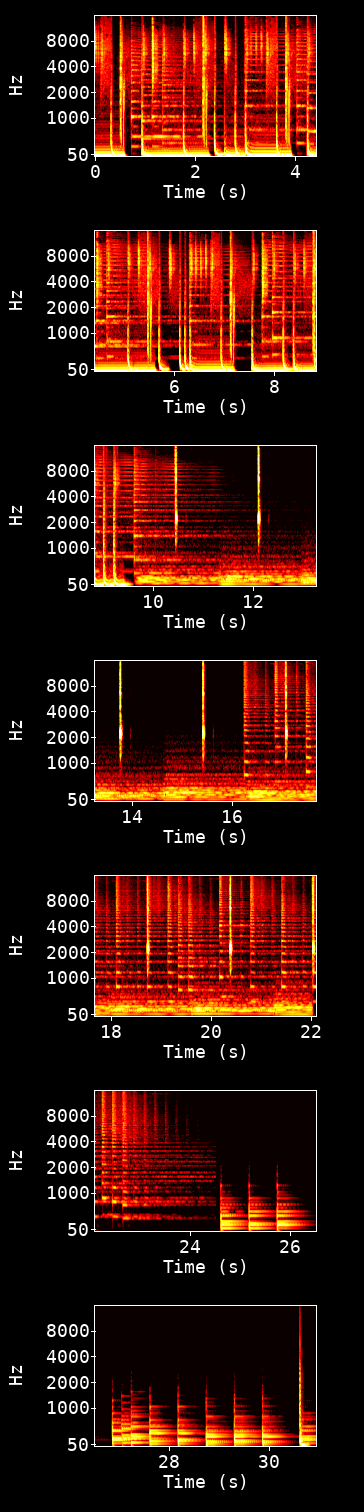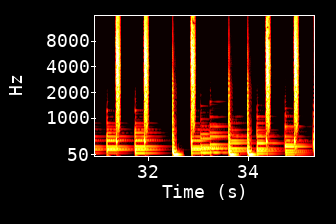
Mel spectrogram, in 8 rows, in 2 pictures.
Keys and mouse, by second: 0.2-1.8 middle drag, 2.1 ctrl+z, 7.7 shift+click, 9.2 z, 10.4 x, 11.6 middle click, 12.7 click, 14.2 shift+click, 15.5 ctrl+z, 16.0 shift+click, 16.2 shift+click, 17.4 shift+click, 19.0 f, 21.0 click, 22.7 i, 25.9 KP_1, 27.2 e, 32.2 Tab, 33.3 click.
